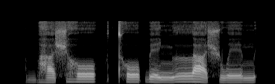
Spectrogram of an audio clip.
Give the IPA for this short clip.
bʱ a˨ ʃ ɦ o˧ | tʰ o˧ ɓ e˨ ɲ lː a˦˨ ʃ w e˧ m

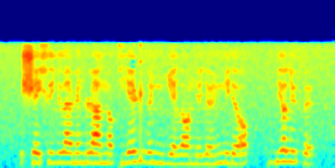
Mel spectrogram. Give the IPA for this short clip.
ʃ e xʲ u lʲ w a ɳ e n ɭ a n ɔ k j e ɖʱ ø ɲ ʎ e l ɔ n y l ø ɲ y ɾʲ ɔ | bʲ ɔ l y f ø

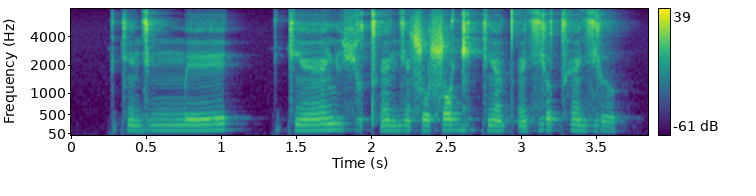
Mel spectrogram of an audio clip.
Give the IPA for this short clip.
kʲ ã dʲ u mː eː | kʲ ɛ̃ː lʲ u ç o tʼ ɛ̃ dʲ ã ɬ o ɬ ɔ ɡʲ e kʲ ã tʼ ɛ̃ sʲ ɔ tʰ ɛ̃ zʲ ɤ

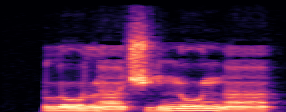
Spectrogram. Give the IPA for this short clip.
l o˧ l ã˨ ʃ i˨˦ n o˦ n ã˧

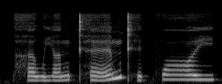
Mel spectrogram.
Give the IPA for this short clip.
h ɐ˨ w j ɐ˨˧ n kʰ ɛː˨˥ m kʰ ɪ˨ k̚ f ɔː˧ j

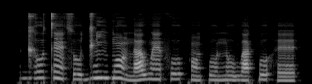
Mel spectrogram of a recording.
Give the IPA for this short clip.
d͡ʒ o˦ t ɛ̃˦˨ s o˧ d͡ʒ ĩ˦ ɡ͡b ɔ̃˦˨ n a˨˦ w ɛ̃˦ f o˦ k ɔ̃˧ k͡p o˧ n o˧ w a˧ k͡p o˦ h ɛ˧

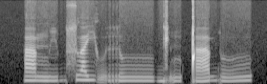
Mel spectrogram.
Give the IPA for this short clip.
a m i b sʷ a j ṵ r uː ɡ ḭ m ǃ a b ɾ u

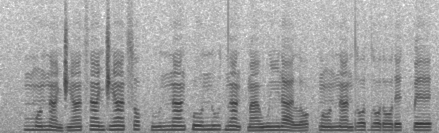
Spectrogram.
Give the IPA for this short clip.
m ɔ̃˧ n ã˨ d͡ʒ ã˧ s ã˦ d͡ʒ ã˦ s ɔ˦˨ k͡p u˧ n ã˦ k͡p o˦ n u˦ d ã˦˨ k͡p ã˧ w ĩ˧ ɾ a˨ l ɔ˧ k͡p ɔ̃˧ n ã˧ d ɔ˦ d ɔ˧ ɾ ɔ˧ ɾ ɛ˦ k͡p ɛ˦

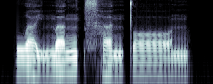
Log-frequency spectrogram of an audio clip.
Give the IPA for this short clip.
w ɐ˨˩ j n̪ ɐ˨˧ ŋ t͡sʰ ɐ˨˩ n t̪ ɔː˨˩ n

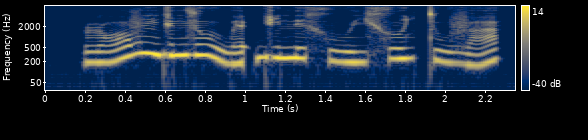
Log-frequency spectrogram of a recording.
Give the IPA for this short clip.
ɭ ɔː˩˥ v ŋ ɡ ɪ˥ n z ʊː˥˩ w ɛ˩˥ ʔ ɡ i˧ n ɪ˧ x uː˩ j x ʊː˧ ʎ t u˩ v a˩˥

